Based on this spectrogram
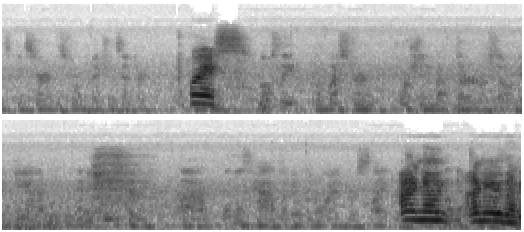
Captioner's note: continues to growl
